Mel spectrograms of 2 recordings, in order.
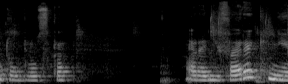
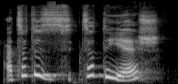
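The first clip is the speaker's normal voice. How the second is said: playful surprise; 5 semitones higher, 6 dB louder than usual. Real, not acted. Mock surprise to toddler.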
